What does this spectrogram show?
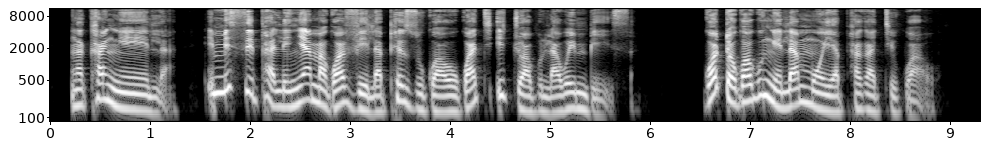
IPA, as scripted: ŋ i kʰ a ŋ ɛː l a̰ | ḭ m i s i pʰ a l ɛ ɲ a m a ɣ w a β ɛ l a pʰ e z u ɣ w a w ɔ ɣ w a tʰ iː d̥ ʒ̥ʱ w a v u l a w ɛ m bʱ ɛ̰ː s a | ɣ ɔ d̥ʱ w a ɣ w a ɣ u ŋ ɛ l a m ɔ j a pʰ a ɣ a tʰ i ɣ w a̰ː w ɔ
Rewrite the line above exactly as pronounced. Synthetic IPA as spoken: ŋ a kʰ a ŋ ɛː l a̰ | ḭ m i s i pʰ a l ɛ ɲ a m a ɣ w a v ɛ l a pʰ e z u ɣ w a w ɔ ɣ w a tʰ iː d̥ ʒ̥ʱ w a β u l a w ɛ m bʱ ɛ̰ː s a | ɣ ɔ d̥ʱ w a ɣ w a ɣ u ŋ ɛ l a m ɔ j a pʰ a ɣ a tʰ i ɣ w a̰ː w ɔ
